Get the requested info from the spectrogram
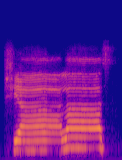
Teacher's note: শিয়া এবং লা দুটি দীর্ঘ উচ্চারণ হবে।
